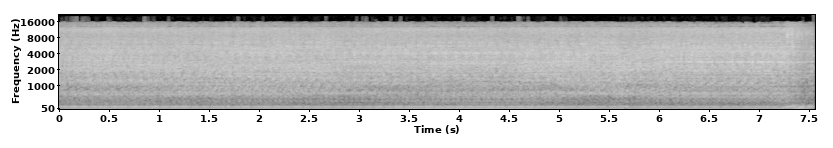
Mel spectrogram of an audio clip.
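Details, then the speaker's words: Supercharged Honda S2000 at idle: loud steady drone with a rough, diesel-like ticking clatter. It doesn't sound like a lifter and speeds up only slightly with revs; knocking at idle, source not yet found. "this sound funny don't sound like a lifter it doesn't speed up with the engine it does a little bit [Music] yeah it does it sounds sounds like a diesel"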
